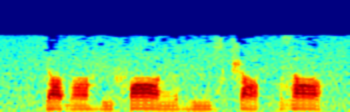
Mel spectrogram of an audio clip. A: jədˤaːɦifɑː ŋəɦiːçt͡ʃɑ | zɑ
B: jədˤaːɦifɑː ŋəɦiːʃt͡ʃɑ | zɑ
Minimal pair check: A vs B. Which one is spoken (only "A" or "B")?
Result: A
